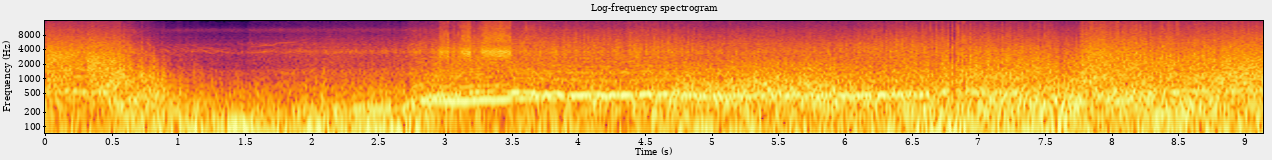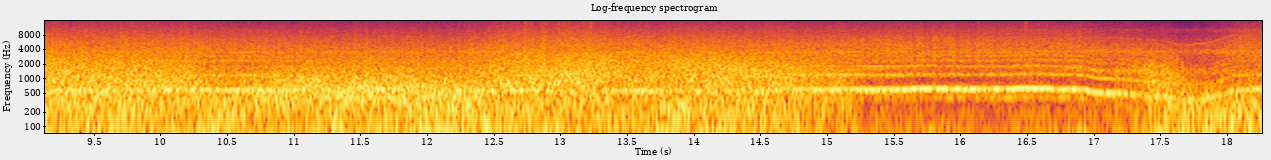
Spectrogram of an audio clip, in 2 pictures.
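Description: A small drone's motors whine loudly, rising and falling in pitch.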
